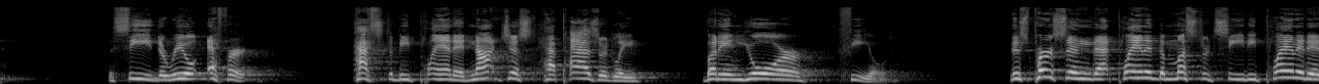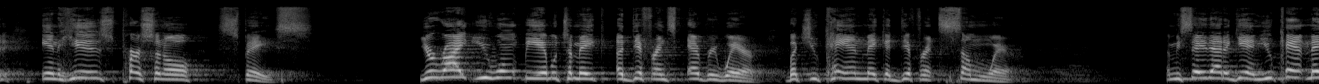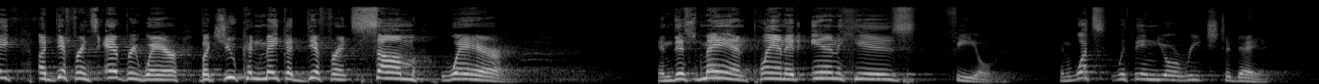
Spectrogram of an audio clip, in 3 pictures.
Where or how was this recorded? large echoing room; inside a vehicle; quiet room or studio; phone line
large echoing room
